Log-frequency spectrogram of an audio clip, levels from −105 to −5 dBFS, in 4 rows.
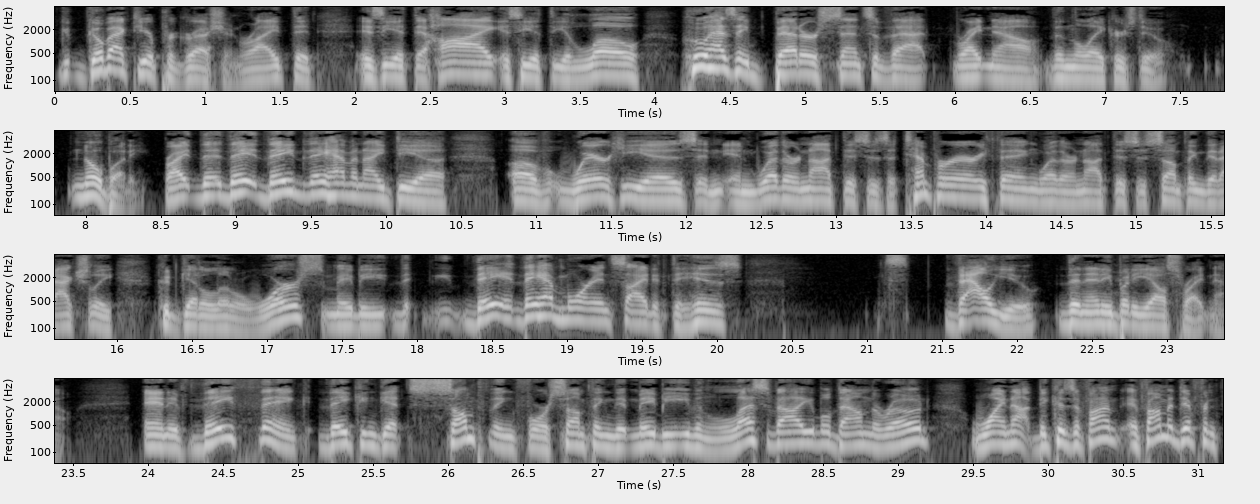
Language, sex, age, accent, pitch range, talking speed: English, male, 40-59, American, 120-170 Hz, 205 wpm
